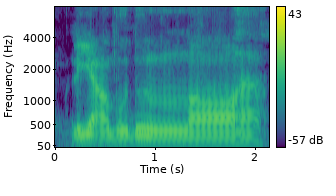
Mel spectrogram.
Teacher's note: Lafal Allah di sini berada setelah huruf yang bertanda baca dhammah, maka dibaca tebal. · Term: tafkhim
